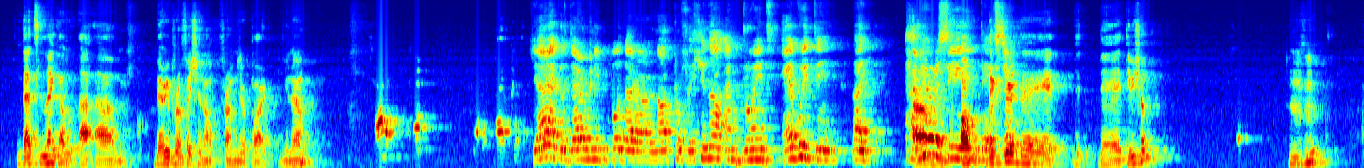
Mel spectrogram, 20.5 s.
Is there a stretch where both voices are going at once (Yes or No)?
Yes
